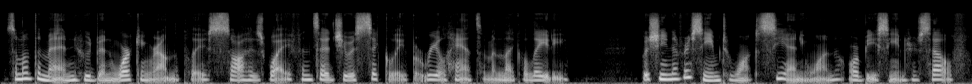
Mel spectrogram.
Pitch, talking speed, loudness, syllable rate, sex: 215 Hz, 235 wpm, -19 LUFS, 5.5 syllables/s, female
